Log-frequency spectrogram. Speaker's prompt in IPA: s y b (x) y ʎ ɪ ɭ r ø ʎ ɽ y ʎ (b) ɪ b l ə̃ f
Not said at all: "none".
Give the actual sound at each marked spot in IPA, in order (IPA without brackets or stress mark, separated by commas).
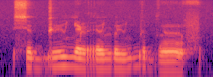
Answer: ɡ, b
